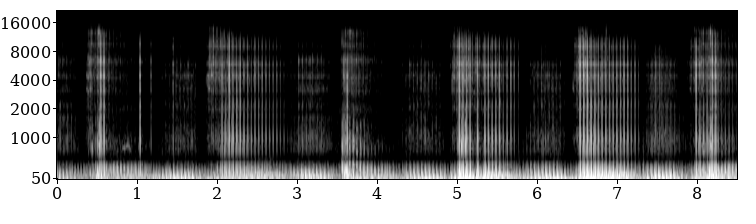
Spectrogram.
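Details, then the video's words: Noisy purring from a pet cat, a rumbling low drone pulsing in breath cycles roughly every one to two seconds, with louder bursts on alternate breaths. "Cat's Purr"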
